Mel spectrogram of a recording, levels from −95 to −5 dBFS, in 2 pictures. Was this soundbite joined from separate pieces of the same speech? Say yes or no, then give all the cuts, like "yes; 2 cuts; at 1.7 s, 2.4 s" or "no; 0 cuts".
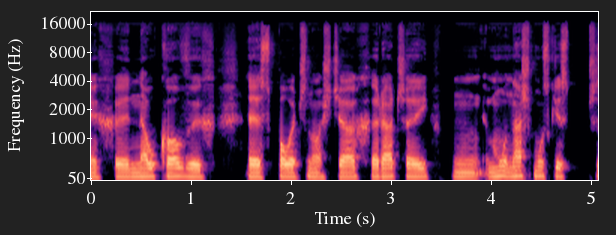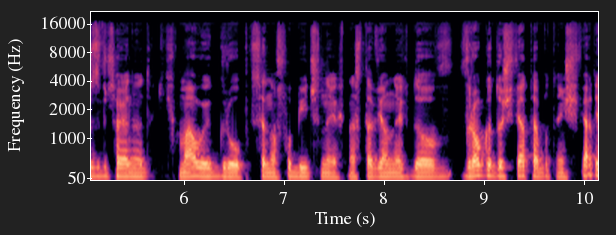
no; 0 cuts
